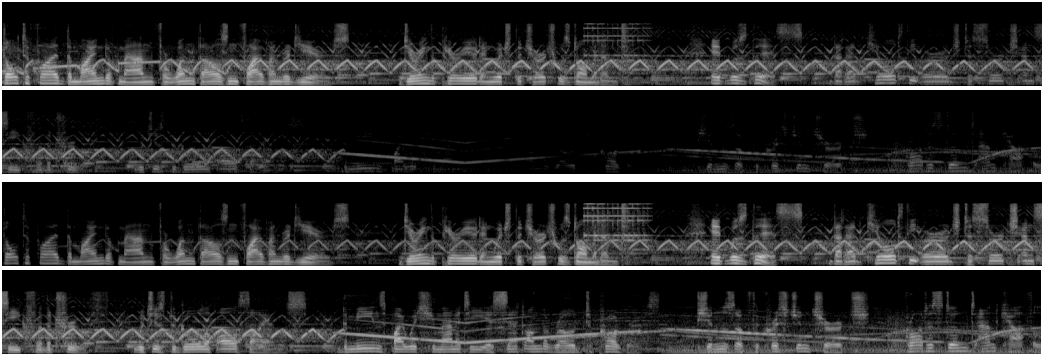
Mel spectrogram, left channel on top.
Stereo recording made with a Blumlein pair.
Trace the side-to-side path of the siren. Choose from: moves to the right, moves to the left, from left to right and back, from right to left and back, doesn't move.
moves to the right.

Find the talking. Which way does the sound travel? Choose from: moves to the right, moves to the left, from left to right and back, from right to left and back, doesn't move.
moves to the right.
